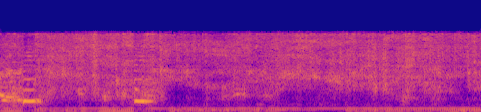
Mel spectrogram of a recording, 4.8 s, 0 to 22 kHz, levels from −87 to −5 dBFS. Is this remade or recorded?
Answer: remade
